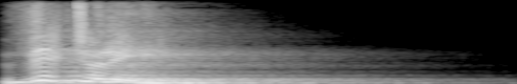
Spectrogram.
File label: meme announcer victory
